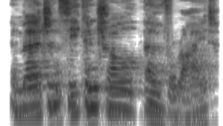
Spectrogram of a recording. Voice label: female status report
